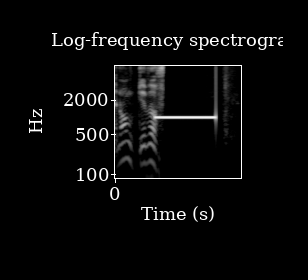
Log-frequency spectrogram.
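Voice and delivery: high, loud stretched yelp; shrieking. Real, not acted. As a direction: cut off mid-shout in pain. Stabbed during game, yelps.

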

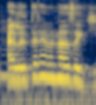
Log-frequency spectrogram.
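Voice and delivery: usual speaking voice

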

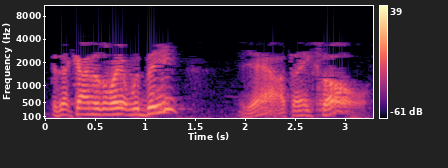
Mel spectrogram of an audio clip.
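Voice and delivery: normal talking voice

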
